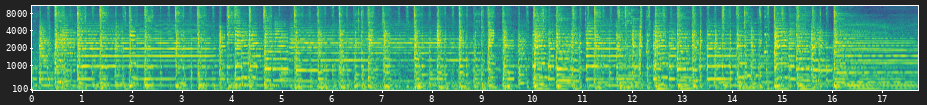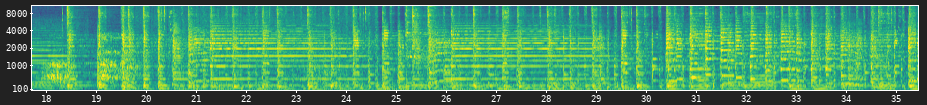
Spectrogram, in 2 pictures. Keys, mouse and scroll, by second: 7.6 scroll up 1, 8.8 right click, 17.0 middle click, 25.6 middle click, 25.6 scroll down 1, 25.8 middle click, 30.6 middle click.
